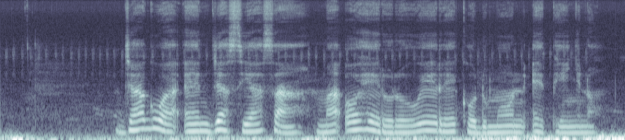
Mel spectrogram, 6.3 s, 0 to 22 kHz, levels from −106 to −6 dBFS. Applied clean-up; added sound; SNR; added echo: none; Bird vocalization, bird call, bird song; -1 dB; none.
